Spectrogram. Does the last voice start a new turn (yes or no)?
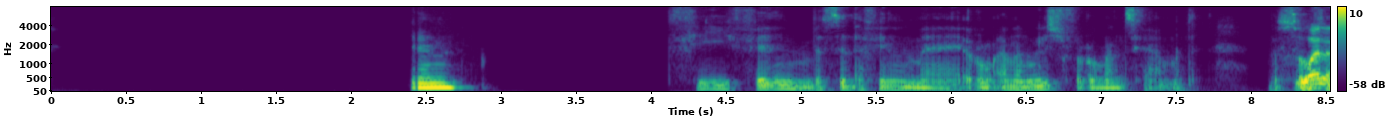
no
